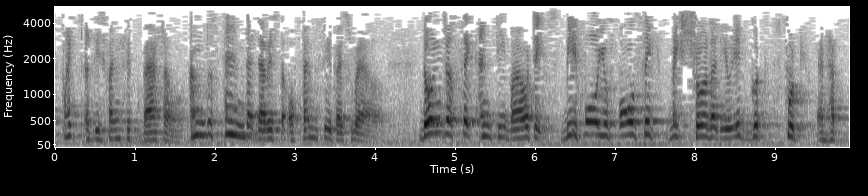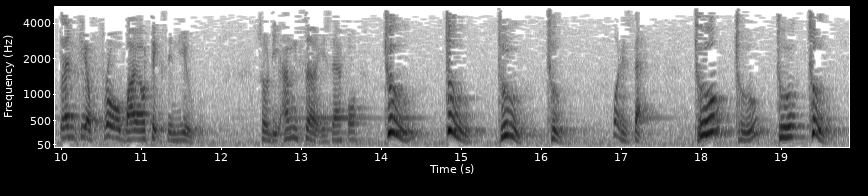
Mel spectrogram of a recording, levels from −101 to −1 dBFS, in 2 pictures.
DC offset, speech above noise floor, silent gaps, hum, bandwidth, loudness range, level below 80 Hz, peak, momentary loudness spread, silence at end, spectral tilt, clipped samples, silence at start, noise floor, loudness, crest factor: under 0.1%; 27 dB; none; none; 5.4 kHz; 3 LU; -52 dBFS; 0 dBFS; 13 LU; 0.1 s; -9.5 dB/octave; under 0.1%; 0 s; -47 dBFS; -21 LUFS; 20 dB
